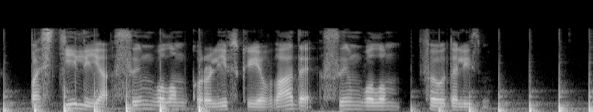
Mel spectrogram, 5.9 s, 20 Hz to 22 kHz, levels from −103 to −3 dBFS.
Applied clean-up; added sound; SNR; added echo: none; Tap; -1 dB; none.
